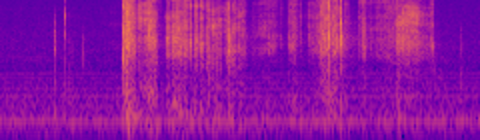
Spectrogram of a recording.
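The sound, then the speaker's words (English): A sheet of paper is torn in a series of rough, crackling rips, starting after a brief quiet moment and continuing in uneven bursts, with no voices and a low steady hum beneath. “And as I looked into this word and studied this word, the image that came to my mind of what was happening amongst the church was of this brilliant piece of paper.”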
